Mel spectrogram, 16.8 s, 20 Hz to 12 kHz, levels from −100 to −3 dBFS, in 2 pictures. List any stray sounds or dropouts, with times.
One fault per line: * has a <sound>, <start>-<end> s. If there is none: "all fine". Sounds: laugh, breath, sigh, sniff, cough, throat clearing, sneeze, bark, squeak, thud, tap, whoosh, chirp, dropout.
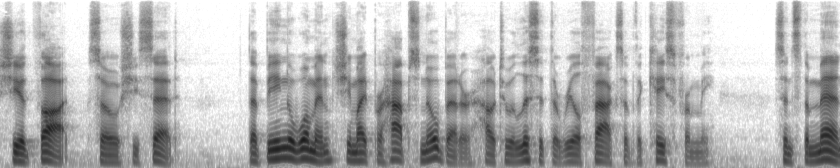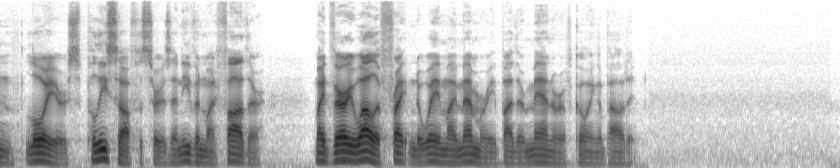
all fine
